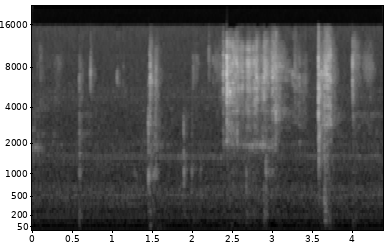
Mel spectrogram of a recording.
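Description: Sliding-blade paper trimmer cutting a strip off a cardstock panel: a few light plastic clicks, then a brief scrape of the blade through the card about two and a half seconds in, and a sharper click near the end.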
